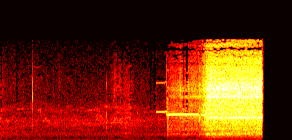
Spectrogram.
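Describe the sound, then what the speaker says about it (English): A drill works holes into a karambit knife blank: after a faint steady hum, a brief motor whine rises and grows loud for about a second before cutting off abruptly. "I'm going to get as big as I can with the drill bits and then probably wall it out and use a Dremel to do the rest"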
